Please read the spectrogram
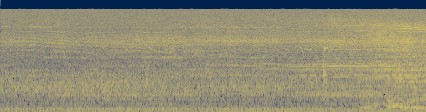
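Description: Faint, steady high whine of a distant FPV quadcopter's motors in flight, over a steady low rumble.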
